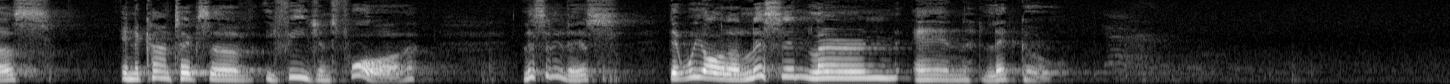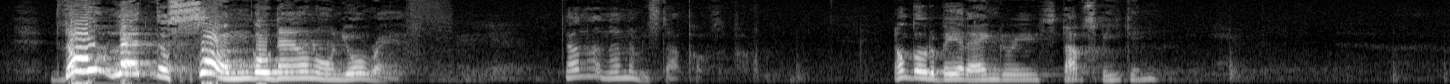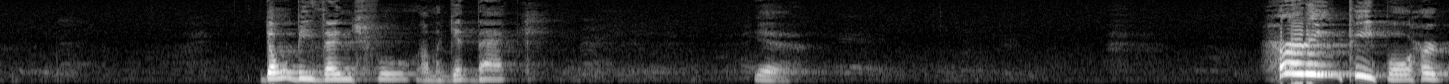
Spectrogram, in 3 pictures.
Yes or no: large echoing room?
yes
